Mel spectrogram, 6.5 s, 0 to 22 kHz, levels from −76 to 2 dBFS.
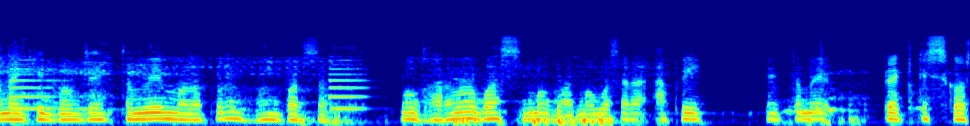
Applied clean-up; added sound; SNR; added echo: neural mask model RNNoise.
